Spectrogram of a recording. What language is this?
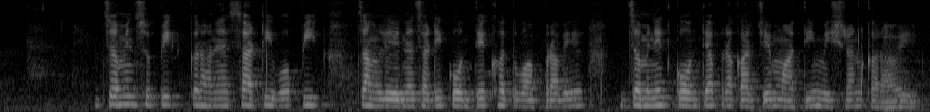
Marathi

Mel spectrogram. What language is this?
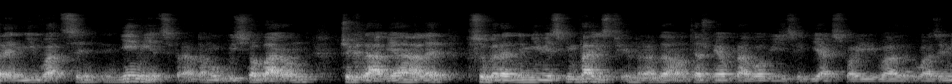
Polish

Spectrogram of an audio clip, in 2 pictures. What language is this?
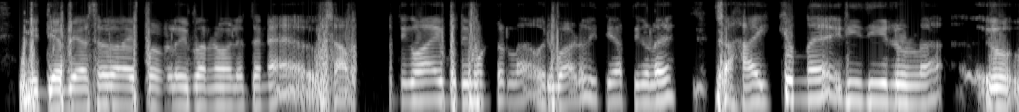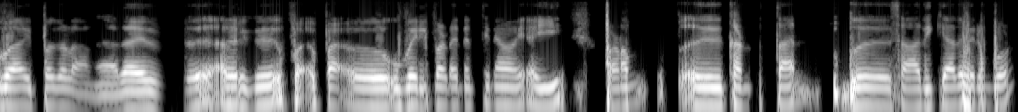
Malayalam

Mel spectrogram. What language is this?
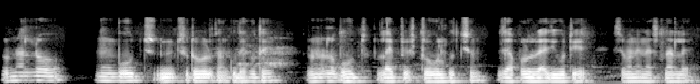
Odia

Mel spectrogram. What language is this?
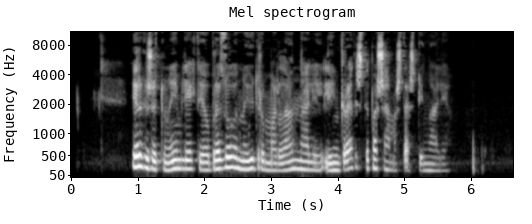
Mari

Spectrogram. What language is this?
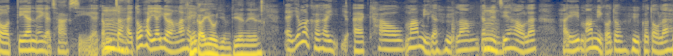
Chinese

